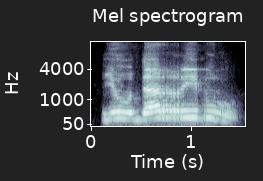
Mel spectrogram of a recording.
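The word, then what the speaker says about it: يُدَرِّبُ: Yudarribu. Arabnya seperti ini. Kita tahu harokatnya ya. Yudarribu. Ra ada tasdidnya, ya harokatnya dhammah.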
